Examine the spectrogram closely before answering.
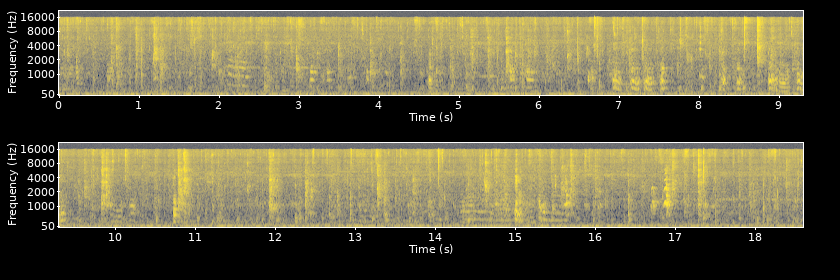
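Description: A flock of domestic chickens clucking softly while feeding, with scattered sharp taps of beaks pecking at a plastic feed tray.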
